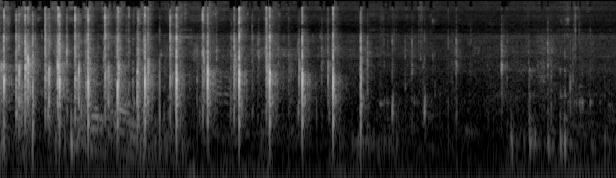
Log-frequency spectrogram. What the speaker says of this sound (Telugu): ఒకసారి చప్పట్లు కొట్టండి అందరూ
